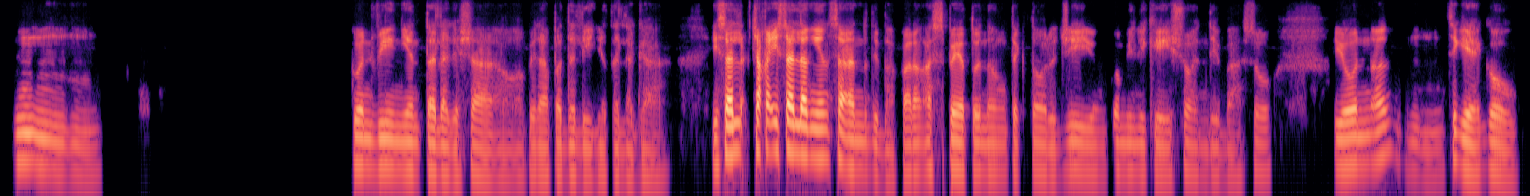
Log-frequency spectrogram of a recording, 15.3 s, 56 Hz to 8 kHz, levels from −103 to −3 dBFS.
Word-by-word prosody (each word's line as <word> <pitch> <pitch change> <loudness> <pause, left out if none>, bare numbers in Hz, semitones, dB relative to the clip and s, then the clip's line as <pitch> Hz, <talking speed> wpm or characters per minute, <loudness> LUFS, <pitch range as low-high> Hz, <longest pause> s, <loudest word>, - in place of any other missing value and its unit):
Mm, 135 - -5 0.5
mm. 100 -1 -15 2.5
Convenient 115 -3 -1
talaga 100 -3 -2
siya, 95 +2 -3 0.2
oo. 90 0 -16
Pinapadali 95 -1 -7
niya 95 - -11
talaga. 90 -1 -12 0.5
Isa 120 +7 +8
lang 180 - -2
'tsaka 185 -2 +6
isa 180 0 +9
lang 165 -2 +8
'yan 150 0 +4
sa - - +3
ano 110 -1 -6
'di 105 - -8
ba 90 -1 -13
parang 105 +1 -2
aspeto 110 0 -1
ng 105 -1 -9
technology, 105 +1 -5
'yong 100 -1 -16
communication 105 -1 -6
'di 95 -1 -12
ba. 90 0 -17
So 105 -1 -12 0.6
'yon 125 +2 0
ah 150 +4 0
mm. 105 - -19
Sige 115 -4 +1
go. 105 -5 -5
105 Hz, 130 wpm, -24 LUFS, 95-115 Hz, 2.5 s, isa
